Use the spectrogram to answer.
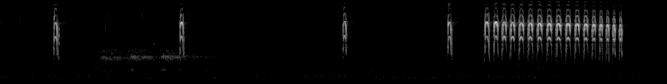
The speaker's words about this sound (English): I hear the chirps, twitters, caws, and beeps. It's a majestic symphony outside my window.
